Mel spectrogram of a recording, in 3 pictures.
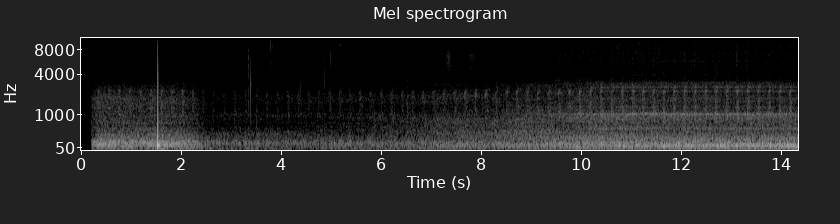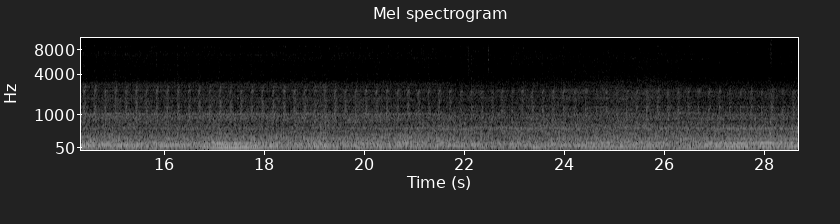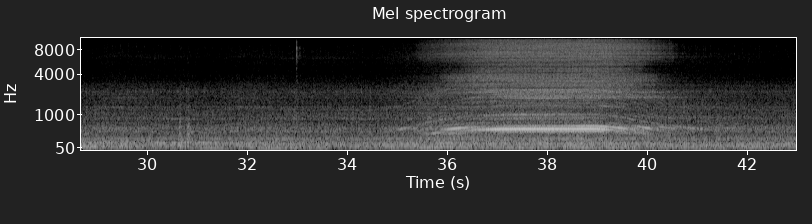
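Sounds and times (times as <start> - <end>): car engine idling with knocking tick: 0.2 - 42.9
loud gliding tone with hiss: 35.7 - 41.0.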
